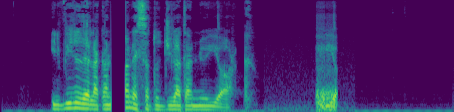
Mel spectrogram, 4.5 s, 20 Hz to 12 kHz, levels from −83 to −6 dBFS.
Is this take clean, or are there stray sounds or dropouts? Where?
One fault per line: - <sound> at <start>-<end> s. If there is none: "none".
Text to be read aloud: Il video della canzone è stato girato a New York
- dropout at 1.1-1.3 s
- laugh at 3.2-3.4 s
